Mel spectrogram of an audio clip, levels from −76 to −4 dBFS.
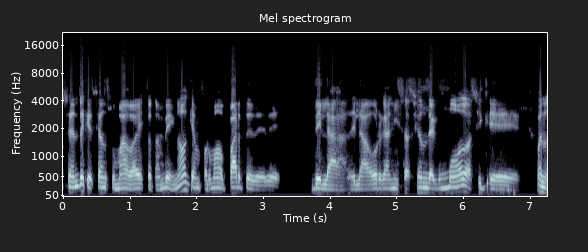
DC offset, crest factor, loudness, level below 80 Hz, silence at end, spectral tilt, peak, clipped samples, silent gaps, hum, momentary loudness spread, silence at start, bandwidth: under 0.1%; 16 dB; -21 LUFS; -62 dBFS; 0 s; -4 dB/octave; -6 dBFS; under 0.1%; none; none; 7 LU; 0 s; 15.5 kHz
